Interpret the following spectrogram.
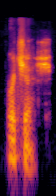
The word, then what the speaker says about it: percha: How do you pronounce it, Percha or Percha? Percha.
